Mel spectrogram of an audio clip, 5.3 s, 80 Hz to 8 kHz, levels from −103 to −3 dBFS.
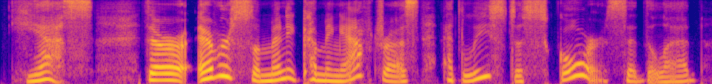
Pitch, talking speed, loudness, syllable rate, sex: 235 Hz, 180 wpm, -19 LUFS, 5.4 syllables/s, female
